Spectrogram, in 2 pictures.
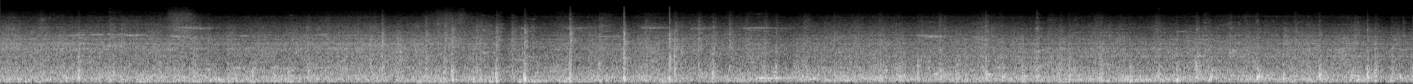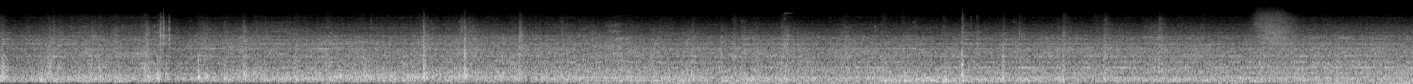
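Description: A passenger train running over pointwork and rail joints, heard from an open coach window: a steady rumble with the wheels clattering and clicking irregularly.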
